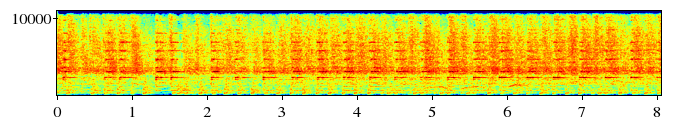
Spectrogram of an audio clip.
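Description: Lion dance percussion: a drum beaten in a fast, unbroken stream of strokes, with cymbals and a gong ringing steadily over it.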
